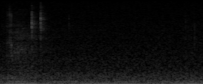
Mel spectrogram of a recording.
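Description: A few faint computer mouse clicks near the start, over quiet room tone with a low steady hum.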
